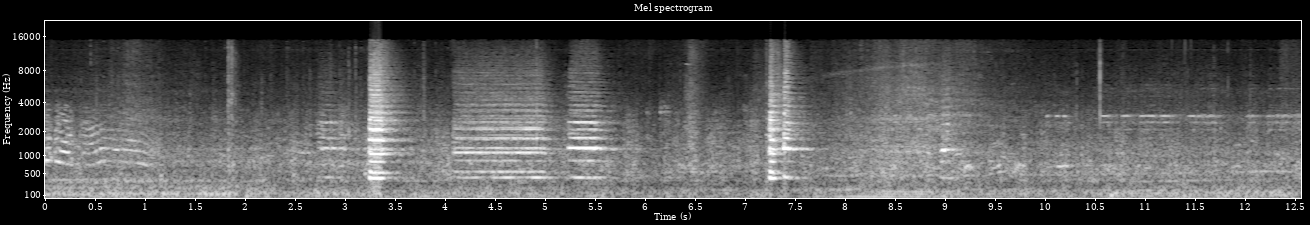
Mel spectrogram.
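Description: A bus horn honking from inside the bus: a loud short toot, a blast held for about a second, then two more short toots, over the low drone of the moving bus.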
